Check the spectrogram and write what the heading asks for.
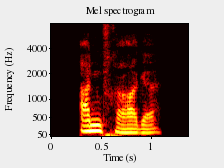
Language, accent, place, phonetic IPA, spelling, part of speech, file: German, Germany, Berlin, [ˈanˌfʁaːɡə], Anfrage, noun, De-Anfrage.ogg
- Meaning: inquiry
